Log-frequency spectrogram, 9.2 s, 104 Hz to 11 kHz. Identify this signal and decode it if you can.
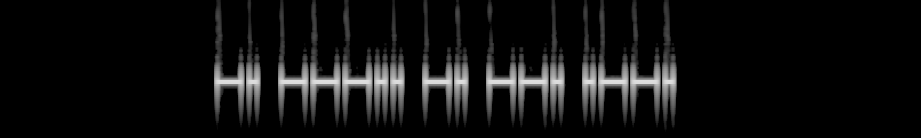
Morse code, heard as a keyed tone, about 15 wpm, 700 Hz. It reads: N8NGP
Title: USA Call Signs - 5 Characters - Repeated 2x - 15wpm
